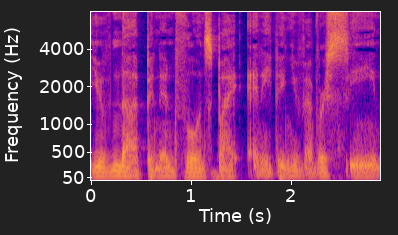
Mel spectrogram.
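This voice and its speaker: This man talks with a very deep, low pitch and vocal fry. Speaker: artist. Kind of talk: casual podcast monologue.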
